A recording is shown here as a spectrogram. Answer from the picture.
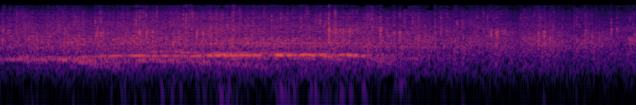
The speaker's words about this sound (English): Warm round of applause to both our teams.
